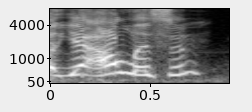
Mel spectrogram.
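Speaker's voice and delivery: high, smiley mock agreement; smiling imitation. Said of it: "look at the smile".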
